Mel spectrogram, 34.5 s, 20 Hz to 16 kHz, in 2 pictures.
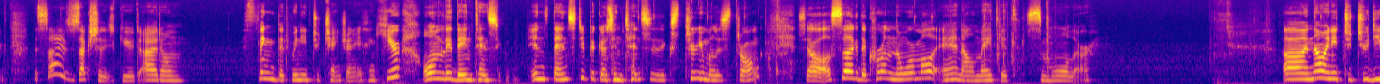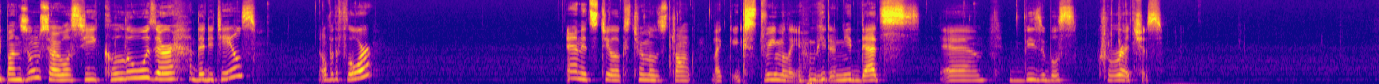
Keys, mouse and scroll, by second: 1.4 middle click, 7.2 middle click, 7.4 middle click, 8.0 click, 8.1 click, 8.6 click, 9.2 click, 9.3 click, 11.4 click, 12.3 0, 13.1 Return, 16.4 click, 16.5 click, 17.1 scroll up 1, 18.2 click, 18.2 click, 19.6-20.2 scroll up 1, 20.2 middle click, 20.7 scroll up 1, 21.3 middle click, 25.2 click, 25.3 click, 25.6 m, 29.3 middle click, 29.4 middle click, 29.9 click, 30.0 click, 31.1 BackSpace, 31.1 2, 31.2 Return.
